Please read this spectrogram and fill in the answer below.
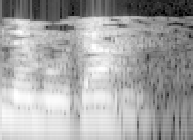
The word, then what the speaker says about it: نمودن: ولی من با توجه به اینکه اصل لغت رو مرحوم فرادشی نیموتن نوشته، دیگه معتقدم که فقط بگیم نمودن، به کسره بگیم، فتح و زمش غلط میشه.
